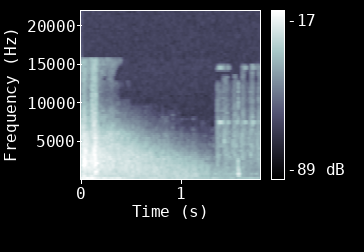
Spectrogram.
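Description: Artillery fire in a strategy war game near a harbour, a single booming shot that rolls off into a long decaying rumble, fairly loud with no talking.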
